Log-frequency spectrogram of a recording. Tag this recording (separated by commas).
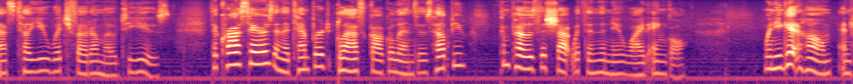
Speech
